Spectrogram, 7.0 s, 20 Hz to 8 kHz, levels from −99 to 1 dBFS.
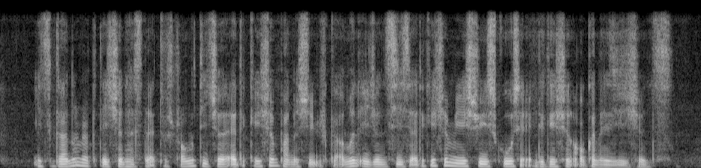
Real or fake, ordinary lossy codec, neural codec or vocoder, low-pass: fake; none; vocoder, 44.1 kHz, 128 mel bands, Pupu-Vocoder; 7.2 kHz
